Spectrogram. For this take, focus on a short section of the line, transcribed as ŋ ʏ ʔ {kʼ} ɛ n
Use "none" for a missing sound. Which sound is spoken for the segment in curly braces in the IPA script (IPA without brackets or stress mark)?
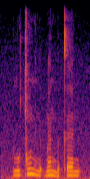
kʼ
